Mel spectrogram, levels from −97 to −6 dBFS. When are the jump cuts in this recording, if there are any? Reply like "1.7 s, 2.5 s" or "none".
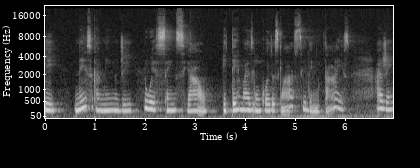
0.9 s, 2.0 s, 3.5 s, 4.2 s, 4.7 s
